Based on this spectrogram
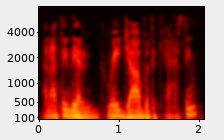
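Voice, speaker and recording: A man co-hosting a casual movie review chat, talking excitedly with many fillers as he retells scenes. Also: medium pitch, quick pace, breathy edge, no room sound. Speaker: podcast co-host. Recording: dry, slightly dull sound.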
